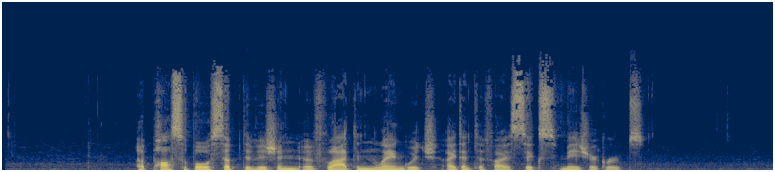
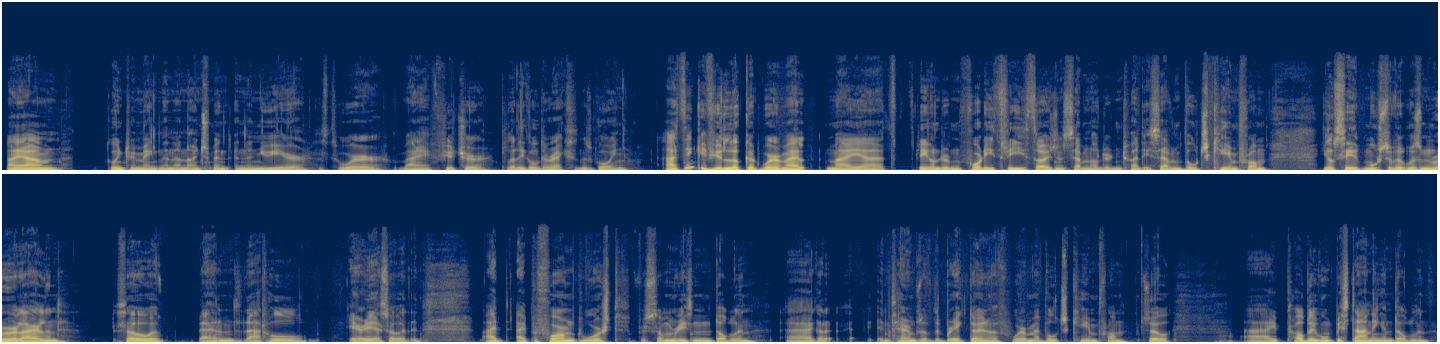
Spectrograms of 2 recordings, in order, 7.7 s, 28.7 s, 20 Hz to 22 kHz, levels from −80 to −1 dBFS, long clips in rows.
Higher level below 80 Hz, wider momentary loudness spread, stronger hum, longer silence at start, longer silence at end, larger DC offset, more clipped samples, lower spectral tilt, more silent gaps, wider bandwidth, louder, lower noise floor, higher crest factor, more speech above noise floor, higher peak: second, -54 dBFS vs -32 dBFS; second, 9 LU vs 14 LU; neither; first, 1.35 s vs 0.05 s; first, 1.3 s vs 0.05 s; neither; neither; second, -4.5 dB/octave vs -6 dB/octave; neither; about the same, 14.5 kHz vs 15 kHz; about the same, -22 LUFS vs -21 LUFS; first, -60 dBFS vs -43 dBFS; about the same, 22 dB vs 20 dB; first, 39 dB vs 23 dB; about the same, -2 dBFS vs 0 dBFS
